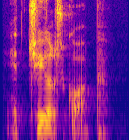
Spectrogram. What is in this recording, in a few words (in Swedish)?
"Ett Kylskåp", "Jääkaappi"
